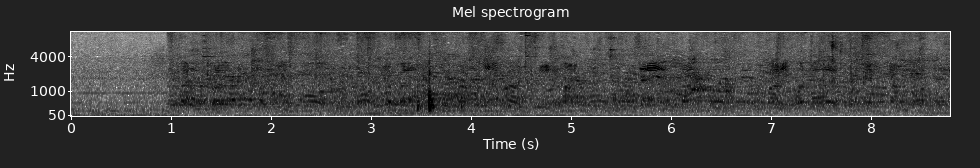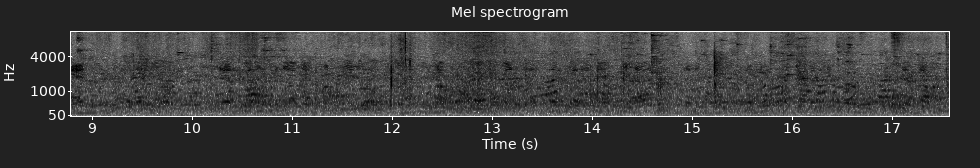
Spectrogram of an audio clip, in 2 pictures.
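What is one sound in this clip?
Voices murmur in a busy room.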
